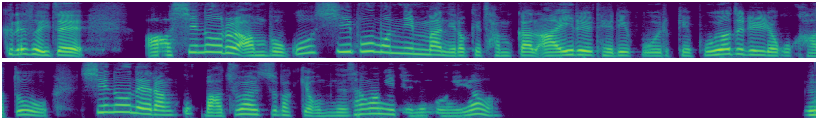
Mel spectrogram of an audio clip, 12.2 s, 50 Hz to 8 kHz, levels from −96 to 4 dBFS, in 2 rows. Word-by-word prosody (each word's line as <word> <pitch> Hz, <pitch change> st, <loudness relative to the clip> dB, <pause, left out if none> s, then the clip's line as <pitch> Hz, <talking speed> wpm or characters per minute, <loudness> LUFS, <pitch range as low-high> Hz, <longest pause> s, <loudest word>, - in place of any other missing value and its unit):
그래서 255 Hz, 0 st, +3 dB
이제 200 Hz, -1 st, +4 dB, 0.5 s
아 200 Hz, +3 st, 0 dB
시누를 355 Hz, -, +1 dB
안 185 Hz, +2 st, +3 dB
보고 225 Hz, -, -3 dB
시부모님만 335 Hz, -, 0 dB
이렇게 185 Hz, +2 st, -3 dB
잠깐 180 Hz, 0 st, -2 dB
아이를 205 Hz, +5 st, +5 dB
데리고 185 Hz, -2 st, -4 dB
이렇게 175 Hz, -1 st, -9 dB
보여 220 Hz, +9 st, +5 dB
드리려고 215 Hz, -9 st, 0 dB
가도 180 Hz, +4 st, -3 dB, 0.2 s
시누네랑 315 Hz, -12 st, +1 dB
꼭 275 Hz, -, -11 dB
마주할 235 Hz, +10 st, +1 dB
수밖에 215 Hz, -5 st, -7 dB
없는 175 Hz, +1 st, -6 dB
상황이 260 Hz, +3 st, -1 dB
되는 175 Hz, -1 st, -10 dB
거예요. 185 Hz, +6 st, -3 dB, 2.3 s
네. 220 Hz, -, +1 dB
210 Hz, 300 characters per minute, -22 LUFS, 180-260 Hz, 2.3 s, 아이를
